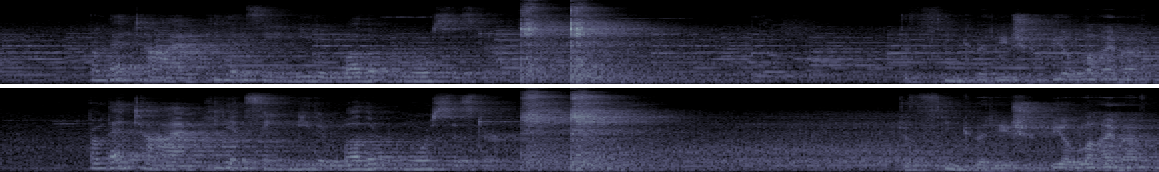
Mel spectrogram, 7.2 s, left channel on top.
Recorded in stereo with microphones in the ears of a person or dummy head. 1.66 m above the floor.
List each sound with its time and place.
0.6 s a woman speaking: 40° right (ahead or behind), 1.5 m
3.2 s writing: 45° left (ahead or behind), 1.8 m
5.6 s a man speaking: 20° right (ahead or behind), 0.7 m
